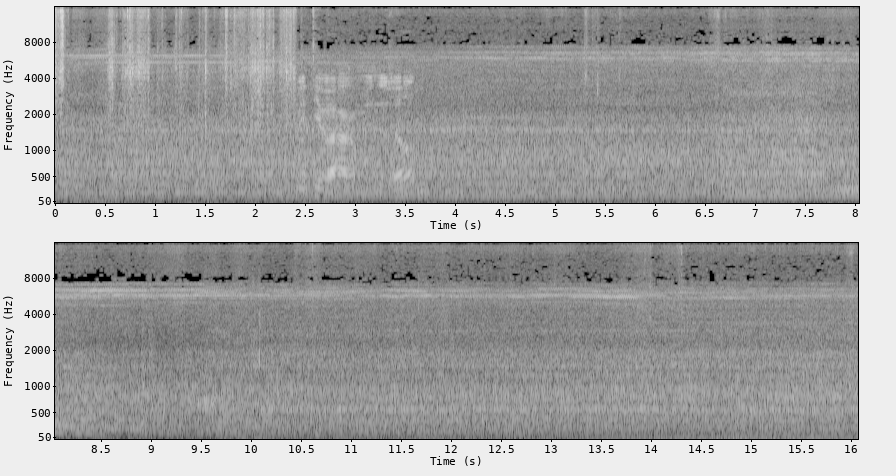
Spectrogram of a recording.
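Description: A vehicle's engine hums steadily as it drives along a dirt track.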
